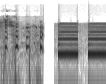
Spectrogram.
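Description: A voice on the phone line speaking briefly, then two steady beeps of a telephone line tone, each under half a second, with a short gap between them.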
